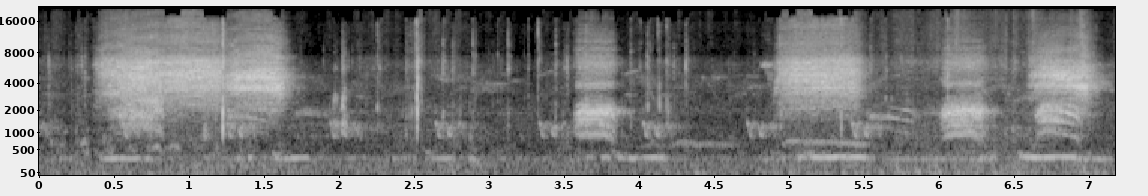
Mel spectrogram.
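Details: Crows fighting for food: harsh, nasal caws in bursts about half a second long, several in a row with short gaps, over a steady low hum and a faint lower cooing note.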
